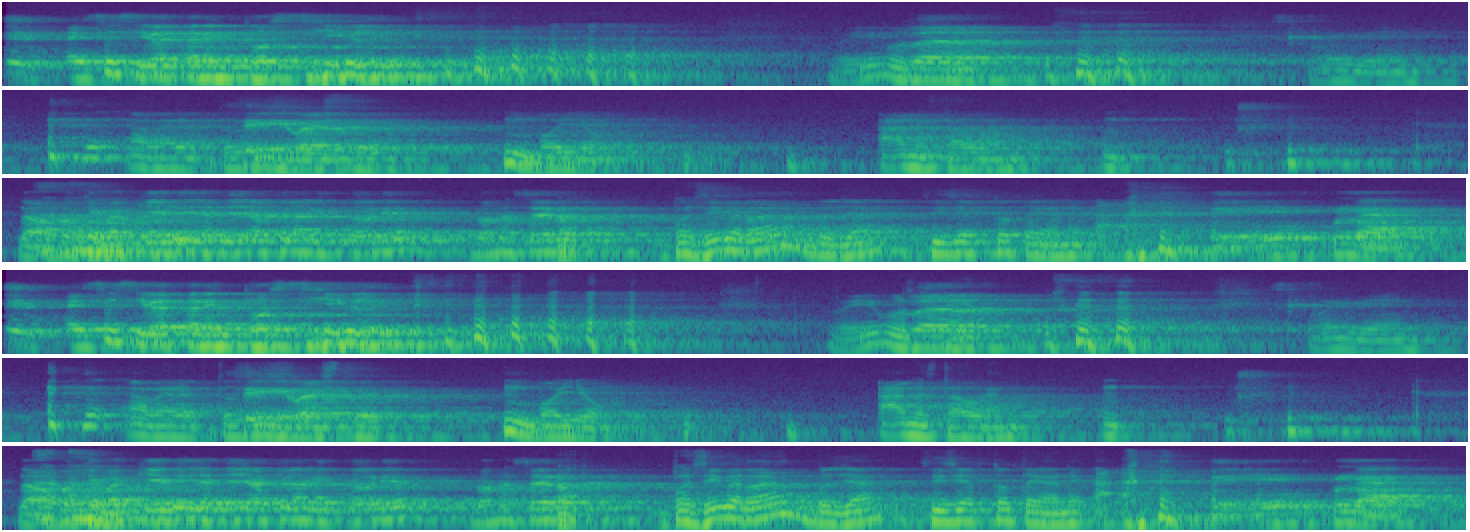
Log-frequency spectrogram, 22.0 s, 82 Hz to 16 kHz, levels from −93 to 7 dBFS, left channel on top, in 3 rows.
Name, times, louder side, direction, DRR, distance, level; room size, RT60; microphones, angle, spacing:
voice 1, 0.0-1.9 4.4-5.0 6.4-6.6 8.5-9.1 13.5-13.8 14.7-17.5 20.7-21.6, right 1 dB, 15° right, 0 dB, 1.5 m, -22 dB
voice 2, 2.0-3.2 3.6-3.8 4.1-5.7 6.1-7.1 7.7-9.2 9.8-10.4 11.7-12.5 12.8-13.0 14.8-15.3 17.4-17.6 17.9-20.8, right 2 dB, 50° right, 5 dB, 0.6 m, -25 dB
19.5 x 16.0 x 3.1 m, 2.5 s
head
